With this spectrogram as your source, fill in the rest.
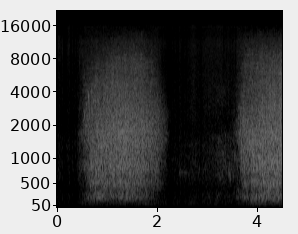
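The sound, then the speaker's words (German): Ocean waves surge onto a beach in two broad, hissing swells, the first rising and fading over a couple of seconds before a quieter lull and a second wave building again. “Du hörst dem Rauschen zu und schaust in die Weite.”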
